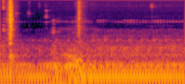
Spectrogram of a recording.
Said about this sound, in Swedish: det är en bil framför oss här nu som de ska ta lite bilder på.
